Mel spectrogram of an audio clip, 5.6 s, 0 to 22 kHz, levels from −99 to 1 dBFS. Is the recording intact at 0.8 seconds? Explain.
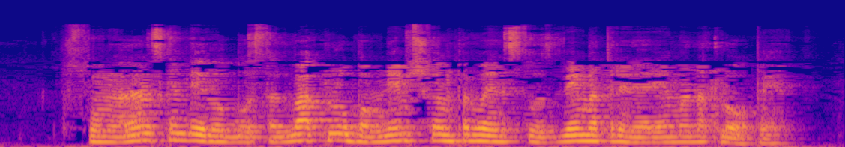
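No. At 0.8 s, as throughout the speech, heavy damage from what is likely HE-AAC compression, pointing to a bitrate near 12 kbps, is present: treble rebuilt from copied lower bands sounds gritty and lispy on s sounds, and a spectrogram shows blocky, repeated upper bands ending sharply at 11 kHz.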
